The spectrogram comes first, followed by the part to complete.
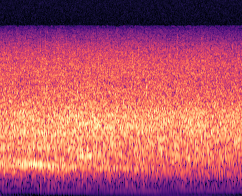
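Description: A large crowd applauding steadily in response to a line of the speech, with a faint cheer held briefly early on.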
